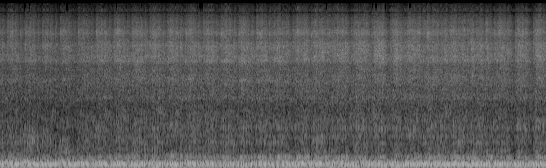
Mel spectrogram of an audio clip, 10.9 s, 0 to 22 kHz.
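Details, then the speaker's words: LS1-swapped Subaru BRZ with new Michigan Motorsports Stage 3 drift cam, untuned, first start after install, warming up: deep, choppy idle loping unevenly a few times a second, low rumble; normal lope for the aggressive cam. "After it warms up a little bit, it starts to really chop and you can hear it."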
